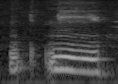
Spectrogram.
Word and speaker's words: knee: We have here the letter K. We don't spell K. ممنوع الفضة K. It's silent here. الحرف صامت هون ممنوع الفضة. نرفض ني. نرفض الكلمة ني without K. So K is silent.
